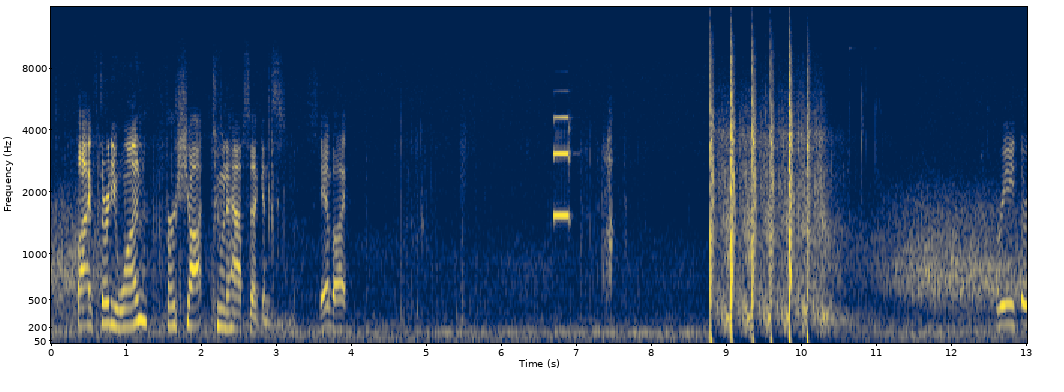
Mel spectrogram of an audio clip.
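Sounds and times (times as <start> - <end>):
rapid pistol shots: 8.8 - 10.6.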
